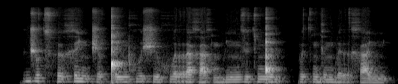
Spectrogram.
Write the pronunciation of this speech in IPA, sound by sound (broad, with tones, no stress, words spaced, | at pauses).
d͡ʒo˦t͡shø˨xɛ˦˨ɲ t͡ʃʌ˨ǃɛ˨ɲxʷɛ˦ ʃe˨xʷa˦r a˦˨xa˦˨x mbe˦ɲnzy˦t͡sŋ͡ǃy˦r pːø˦t͡sŋɡe˦mbɛ˨r xa˨ɲ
